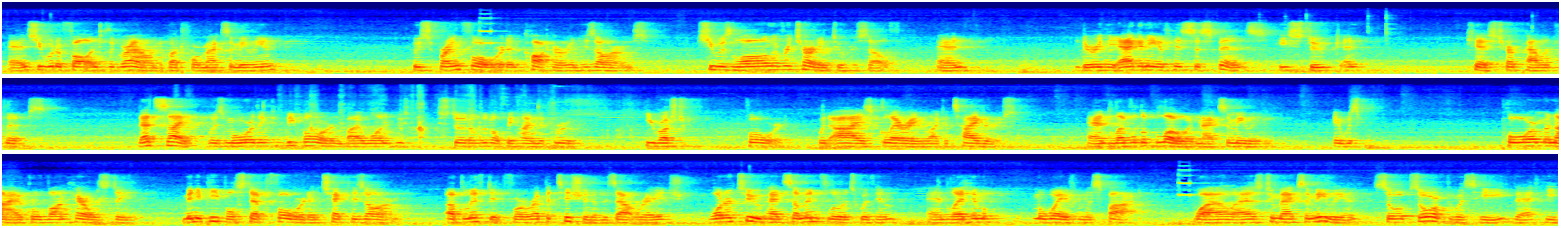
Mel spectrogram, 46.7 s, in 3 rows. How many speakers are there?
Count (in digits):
1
